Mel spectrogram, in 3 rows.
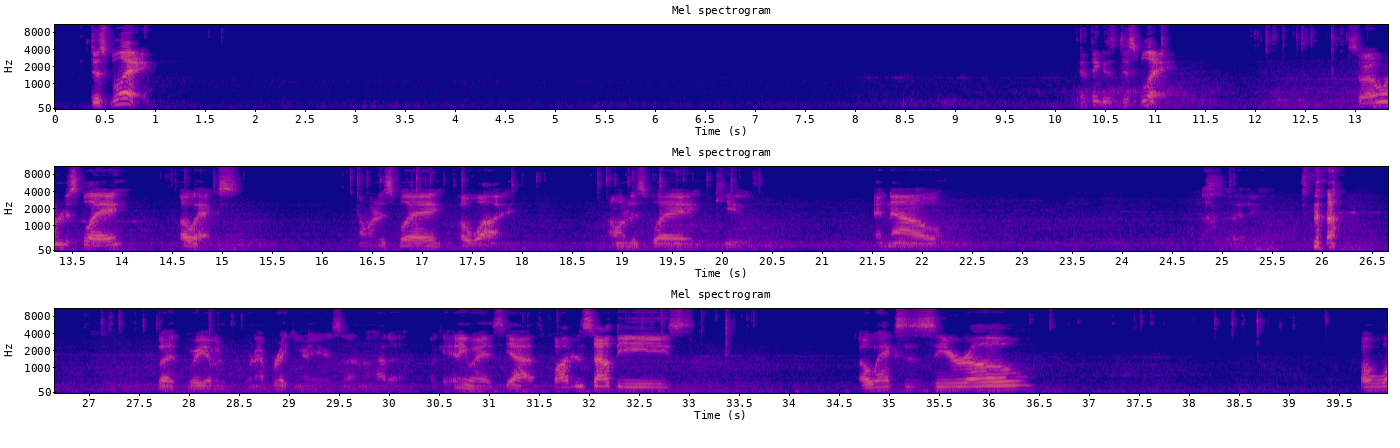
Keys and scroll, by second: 1.2 k, 7.4-9.6 typing, 11.0-13.2 typing, 14.2-14.9 typing, 16.0-20.2 typing, 27.0-28.1 typing, 32.1-33.5 typing, 36.8-38.8 typing, 38.9 Return.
